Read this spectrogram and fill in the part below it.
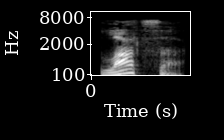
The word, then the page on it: lotsa: British English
